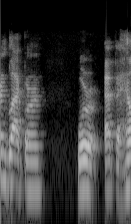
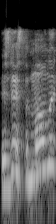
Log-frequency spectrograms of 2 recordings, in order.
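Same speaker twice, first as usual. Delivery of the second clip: high, pro wrestling show style delivery; 7 semitones higher than usual. Explaining how Buckley said it like a wrestling thing: WWF wrestling voice. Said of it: "like W W F kinda".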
